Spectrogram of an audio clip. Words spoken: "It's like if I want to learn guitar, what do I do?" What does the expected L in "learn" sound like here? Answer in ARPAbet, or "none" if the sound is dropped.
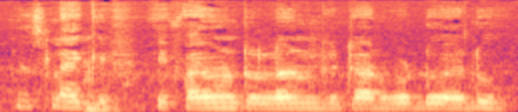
L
